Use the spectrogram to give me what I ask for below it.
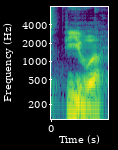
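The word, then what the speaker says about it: пиво: If you would like to spell it, it would be like P-E-E-V-O. So yeah, it starts with P, and it's like, I know it sounds weird, like P, piva, but that's how we call it.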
